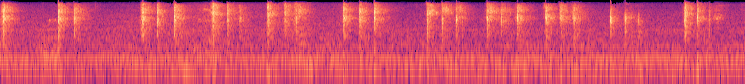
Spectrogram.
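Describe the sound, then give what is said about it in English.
Someone draws a honeycomb lattice diagram by hand, producing many short, sharp clicking taps in irregular quick clusters over a steady low hum. “So let me consider some lattice, and for simplicity, it's going to be a honeycomb lattice, which I wrote. I'm drawing here.”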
